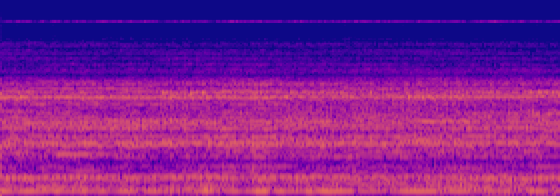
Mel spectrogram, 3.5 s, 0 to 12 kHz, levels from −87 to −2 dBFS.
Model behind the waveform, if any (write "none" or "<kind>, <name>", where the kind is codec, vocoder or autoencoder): codec, SNAC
